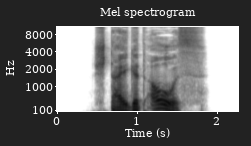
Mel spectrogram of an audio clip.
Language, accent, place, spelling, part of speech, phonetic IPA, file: German, Germany, Berlin, steiget aus, verb, [ˌʃtaɪ̯ɡət ˈaʊ̯s], De-steiget aus.ogg
- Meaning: second-person plural subjunctive I of aussteigen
